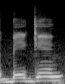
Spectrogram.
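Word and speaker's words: Beijing: puis actuel capital là c'est beging prononcer comme péquin en tout cas c'est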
